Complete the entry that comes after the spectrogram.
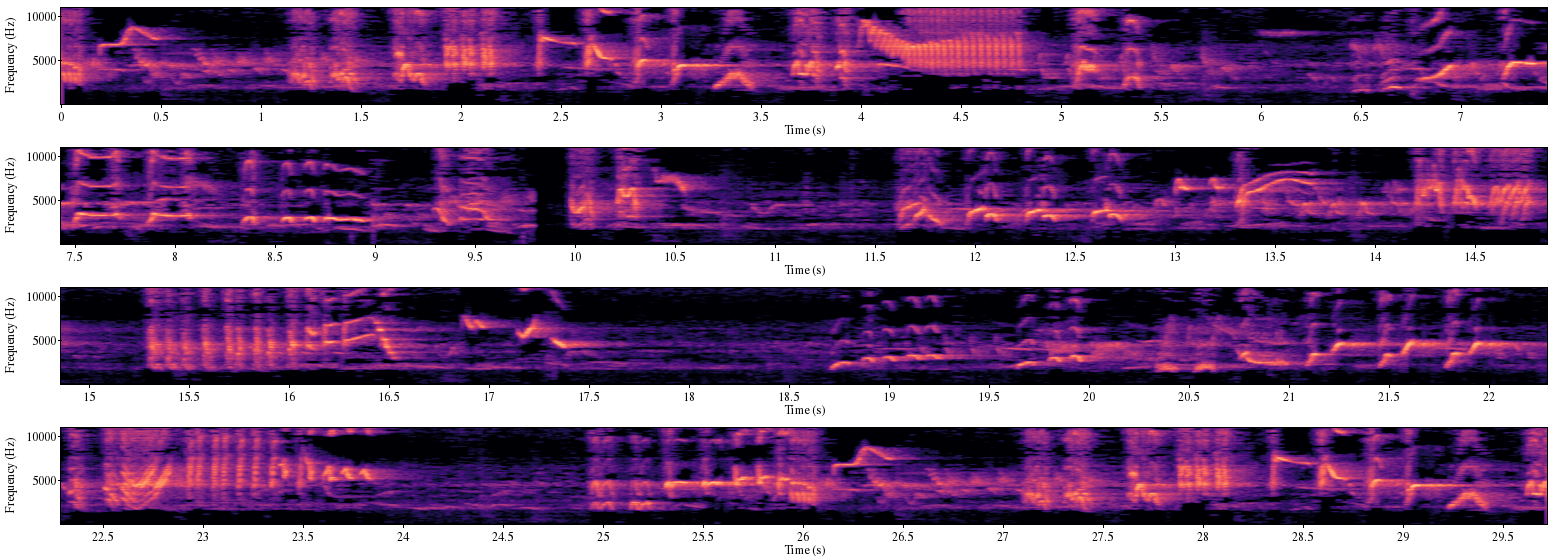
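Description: Birds singing in phrases of varied chirps and trills, with short pauses between phrases.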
